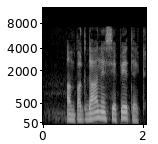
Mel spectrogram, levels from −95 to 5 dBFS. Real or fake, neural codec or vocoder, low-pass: fake; codec, 16 kHz, 16 kbps, FunCodec, trained on Chinese and English, 50 frames a second; 7.2 kHz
